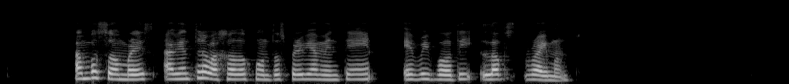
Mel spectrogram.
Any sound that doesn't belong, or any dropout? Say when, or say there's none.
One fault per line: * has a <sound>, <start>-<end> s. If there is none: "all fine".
all fine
